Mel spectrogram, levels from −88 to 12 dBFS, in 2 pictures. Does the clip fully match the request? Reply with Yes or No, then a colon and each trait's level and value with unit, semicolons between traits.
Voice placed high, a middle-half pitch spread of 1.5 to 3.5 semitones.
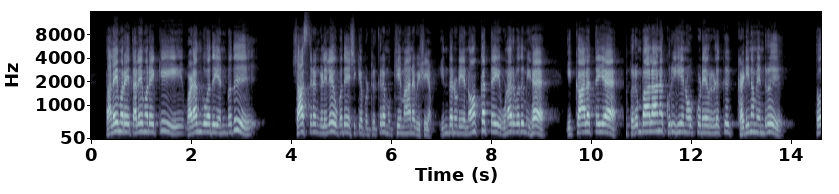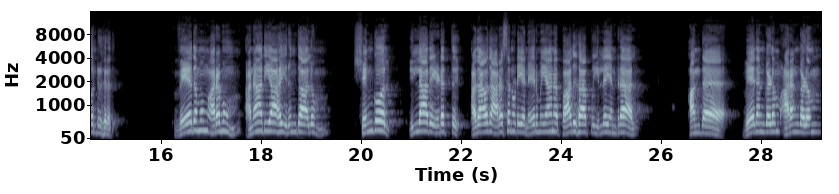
Yes: high, 230 Hz; average, 2.9 semitones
